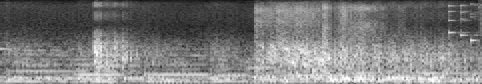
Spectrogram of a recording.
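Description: A Sonic Boom attack in Final Fantasy Tactics Advance, a loud crashing blast that breaks in sharply, then a second heavier burst swells into a sustained roaring rush with a few bright chiming tones near the end.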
